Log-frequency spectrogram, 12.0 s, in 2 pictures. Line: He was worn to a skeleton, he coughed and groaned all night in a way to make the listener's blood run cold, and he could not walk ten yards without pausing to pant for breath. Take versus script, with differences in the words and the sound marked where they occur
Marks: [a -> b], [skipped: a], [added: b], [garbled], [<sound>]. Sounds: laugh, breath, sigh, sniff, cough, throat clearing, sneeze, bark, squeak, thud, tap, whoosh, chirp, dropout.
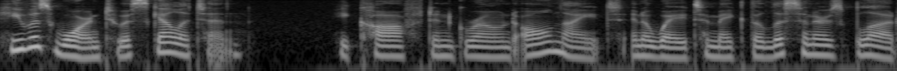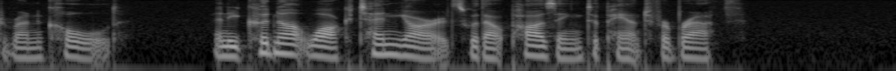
He was worn to a skeleton, he coughed and groaned all night in a way to make the listener's blood run cold, and he could not walk ten yards without pausing to pant for breath.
